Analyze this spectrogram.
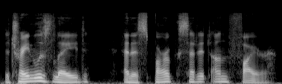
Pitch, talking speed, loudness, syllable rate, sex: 110 Hz, 235 wpm, -20 LUFS, 4.4 syllables/s, male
